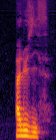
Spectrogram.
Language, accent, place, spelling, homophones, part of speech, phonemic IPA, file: French, France, Lyon, allusif, allusifs, adjective, /a.ly.zif/, LL-Q150 (fra)-allusif.wav
- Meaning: allusive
